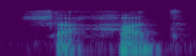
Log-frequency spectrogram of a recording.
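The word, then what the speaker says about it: שחת: La palabra destruir en el hebreo es la palabra hebrea 78:43 y significa y se pronuncia shahat.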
